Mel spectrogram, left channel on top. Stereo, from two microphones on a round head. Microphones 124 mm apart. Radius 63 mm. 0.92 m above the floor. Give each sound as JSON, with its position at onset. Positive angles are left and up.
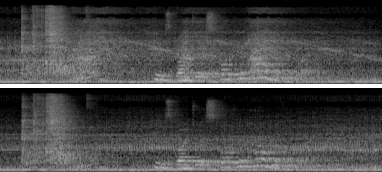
{"t": 0.2, "sound": "a crack", "side_deg": 85, "distance_m": 2.5}
{"t": 1.5, "sound": "a woman speaking", "side_deg": 15, "distance_m": 1.1}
